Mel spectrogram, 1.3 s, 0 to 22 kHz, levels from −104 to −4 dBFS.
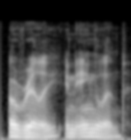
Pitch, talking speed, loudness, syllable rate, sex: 105 Hz, 135 wpm, -17 LUFS, 5.5 syllables/s, male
